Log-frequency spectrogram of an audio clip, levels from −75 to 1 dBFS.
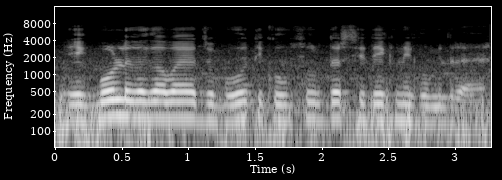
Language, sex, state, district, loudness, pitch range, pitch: Hindi, male, Rajasthan, Bikaner, -15 LUFS, 145-165 Hz, 155 Hz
